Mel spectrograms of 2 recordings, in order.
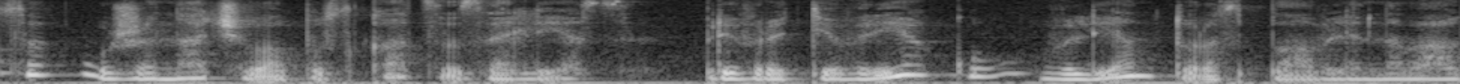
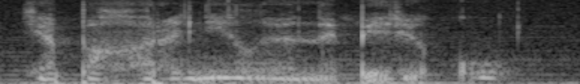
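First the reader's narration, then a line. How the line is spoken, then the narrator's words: Whispered. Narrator (Russian): прошептал он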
